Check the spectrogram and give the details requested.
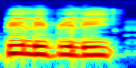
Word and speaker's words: Bilibili: Bilibili, Bilibili, Bilibili, Bilibili. I mean, just phonetically, you will realize that it's not my generation.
